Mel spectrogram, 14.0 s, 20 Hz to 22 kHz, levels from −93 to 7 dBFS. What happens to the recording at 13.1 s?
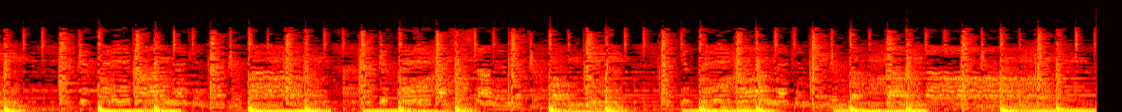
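Nothing goes wrong at 13.1 s; the audio runs on intact through that moment with no dropout, click or other fault.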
